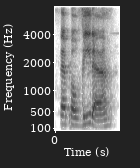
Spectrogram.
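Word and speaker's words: Sepulveda: five zero five five it sounds like sepal vita lane that's spelled e d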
